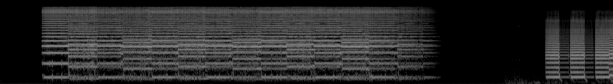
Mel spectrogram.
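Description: A vehicle horn held in one steady, buzzy tone for about four seconds, the ambulance's horn. Near the end a rapid choppy tone that steps in pitch starts up.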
